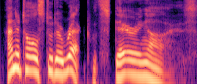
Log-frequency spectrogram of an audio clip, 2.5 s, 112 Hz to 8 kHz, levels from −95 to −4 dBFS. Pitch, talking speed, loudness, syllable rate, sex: 165 Hz, 145 wpm, -15 LUFS, 5.6 syllables/s, male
